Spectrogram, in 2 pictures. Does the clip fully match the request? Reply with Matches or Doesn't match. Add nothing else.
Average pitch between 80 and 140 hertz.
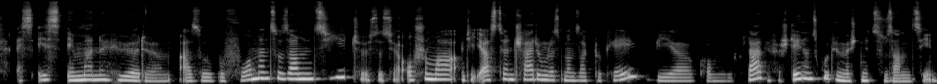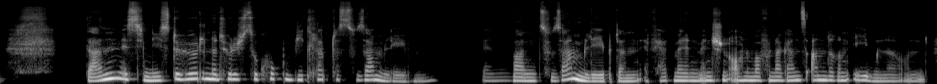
Doesn't match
